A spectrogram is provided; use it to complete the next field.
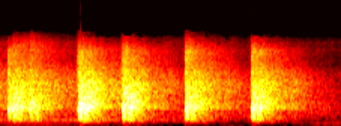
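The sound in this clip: Five gunshots ring out as lawmen fire on a fleeing outlaw in a Western showdown. Each is a loud, sharp crack with a long fading tail, unevenly spaced over a few seconds.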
